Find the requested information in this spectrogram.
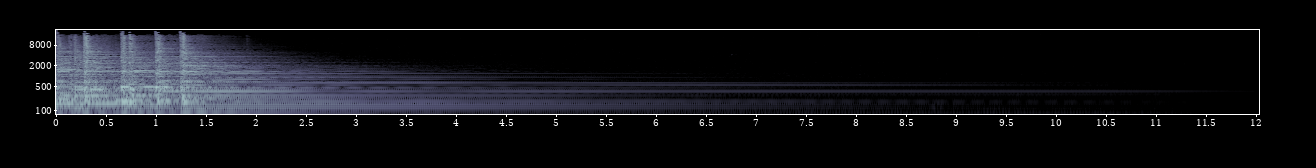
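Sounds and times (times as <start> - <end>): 
Spanish guitar playing soleares: 0.0 - 4.8.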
